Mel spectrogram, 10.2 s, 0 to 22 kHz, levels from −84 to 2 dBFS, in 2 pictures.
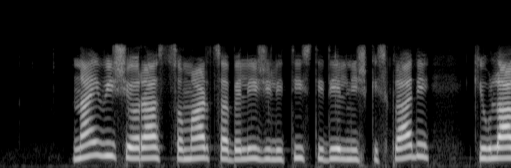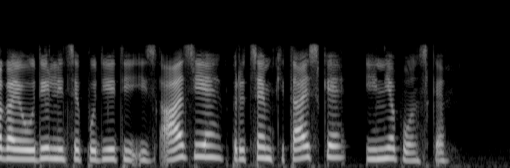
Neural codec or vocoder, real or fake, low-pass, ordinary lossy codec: none; real; 7.2 kHz; none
